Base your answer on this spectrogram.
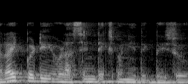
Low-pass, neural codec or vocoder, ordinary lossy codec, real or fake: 7.2 kHz; none; none; real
